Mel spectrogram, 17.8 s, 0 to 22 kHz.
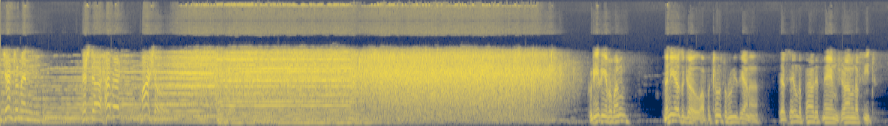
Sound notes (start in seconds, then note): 4.2 applause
